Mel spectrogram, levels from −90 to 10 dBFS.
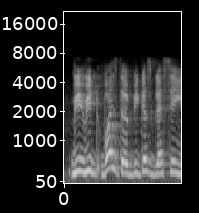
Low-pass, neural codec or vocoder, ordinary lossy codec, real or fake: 7.2 kHz; none; none; real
